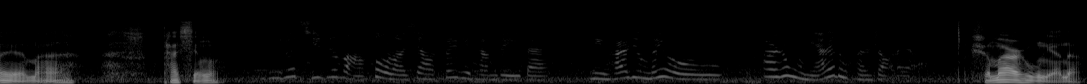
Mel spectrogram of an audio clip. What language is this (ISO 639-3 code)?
zho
